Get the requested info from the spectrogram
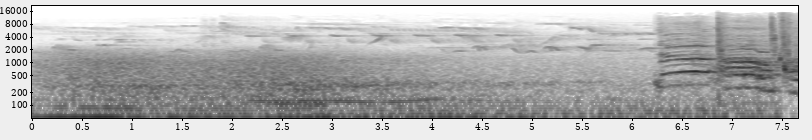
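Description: Small birds chirping over a steady outdoor background hiss. About six seconds in, a louder pitched sound with shifting tones cuts in.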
